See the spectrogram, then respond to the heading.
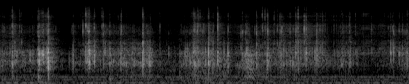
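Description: A sheet of clear cellophane wrapping plastic, crumpled into a small wad, is squeezed and twisted between the fingertips of both hands. It gives a continuous stream of bright, dry crinkles with sharp crackling snaps that rise and fall in intensity and have almost no low end.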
